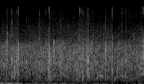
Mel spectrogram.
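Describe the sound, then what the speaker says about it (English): Graduation ceremony audience at a business school cheering and applauding together, a dense, sustained wash of clapping with scattered whoops throughout. "I want a cheer for all the graduates in the room."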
